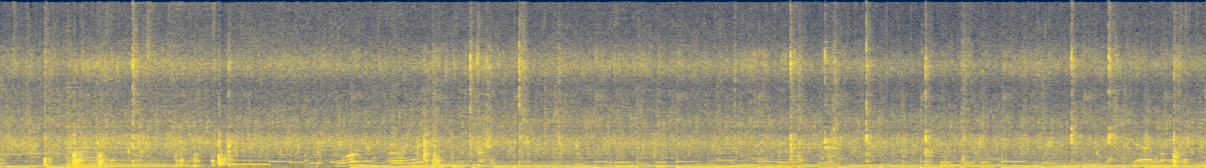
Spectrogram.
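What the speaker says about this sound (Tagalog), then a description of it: "Igisa lang natin, tapos palabasin natin yung sarili ng mantika." Ground pork sautés with tofu in a pan, a loud, crackling sizzle running throughout while a spatula scrapes and clatters repeatedly against the metal, with a faint voice or background noise underneath.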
